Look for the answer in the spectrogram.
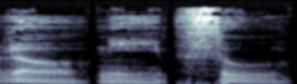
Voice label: "ronithu", concat syllables; Affixing experiment

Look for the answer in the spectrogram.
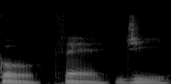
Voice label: "kotheji", concat syllables; Affixing experiment

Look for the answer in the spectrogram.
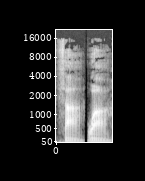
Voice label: "thawa", concat syllables; Affixing experiment

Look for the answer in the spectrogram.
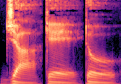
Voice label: "jaketo", concat syllables; Affixing experiment

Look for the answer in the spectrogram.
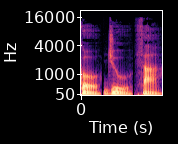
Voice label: "kojutha", concat syllables; Affixing experiment

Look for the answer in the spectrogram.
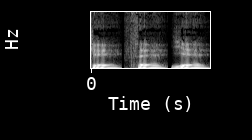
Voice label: "ketheye", concat syllables; Affixing experiment

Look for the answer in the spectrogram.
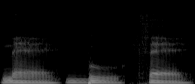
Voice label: "mebuthe", concat syllables; Affixing experiment

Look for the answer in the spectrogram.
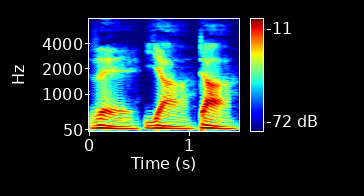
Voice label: "reyata", concat syllables; Affixing experiment

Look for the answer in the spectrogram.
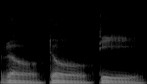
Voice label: "rototi", concat syllables; Affixing experiment

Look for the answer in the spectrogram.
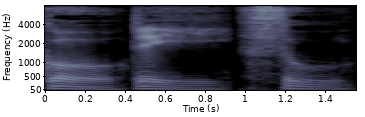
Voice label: "korithu", concat syllables; Affixing experiment

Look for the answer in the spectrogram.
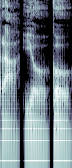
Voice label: "rayoko", concat syllables; Affixing experiment

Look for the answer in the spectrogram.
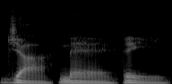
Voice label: "jameri", concat syllables; Affixing experiment

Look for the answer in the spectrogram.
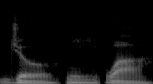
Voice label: "joniwa", concat syllables; Affixing experiment

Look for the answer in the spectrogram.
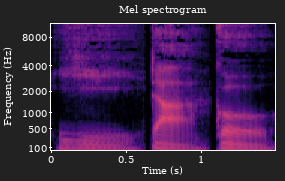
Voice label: "yitako", concat syllables; Affixing experiment

